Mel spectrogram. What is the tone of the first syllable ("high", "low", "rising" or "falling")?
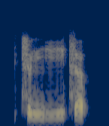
low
